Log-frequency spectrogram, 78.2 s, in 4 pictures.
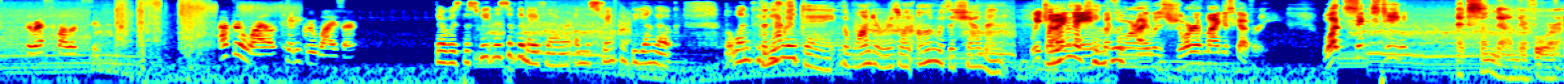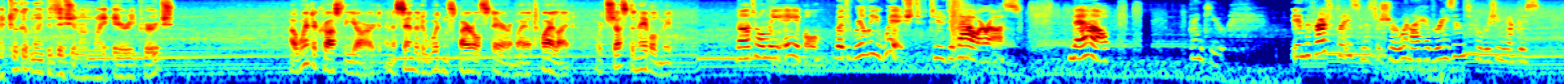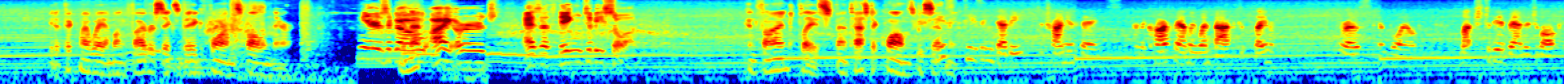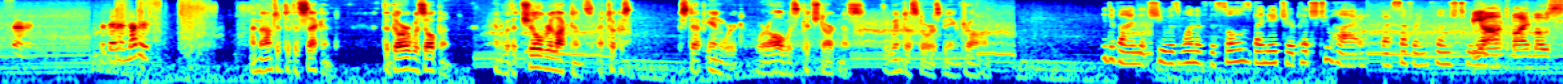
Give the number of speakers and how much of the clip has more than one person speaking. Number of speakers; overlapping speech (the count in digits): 8, about 5%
